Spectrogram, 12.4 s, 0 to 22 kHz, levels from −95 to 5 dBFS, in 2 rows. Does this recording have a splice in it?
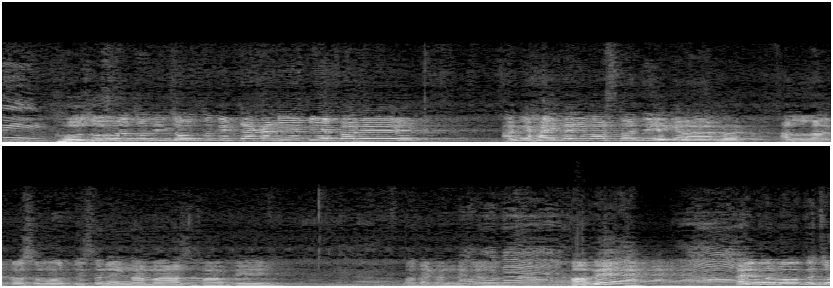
no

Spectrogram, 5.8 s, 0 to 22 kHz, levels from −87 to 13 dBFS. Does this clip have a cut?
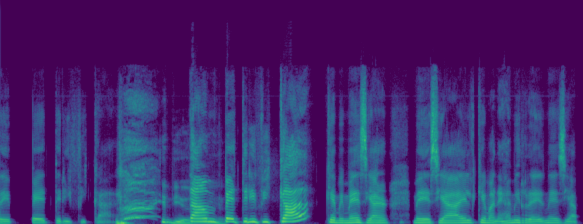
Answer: no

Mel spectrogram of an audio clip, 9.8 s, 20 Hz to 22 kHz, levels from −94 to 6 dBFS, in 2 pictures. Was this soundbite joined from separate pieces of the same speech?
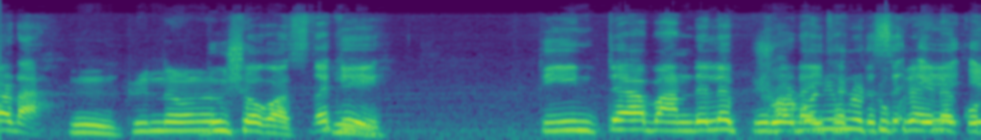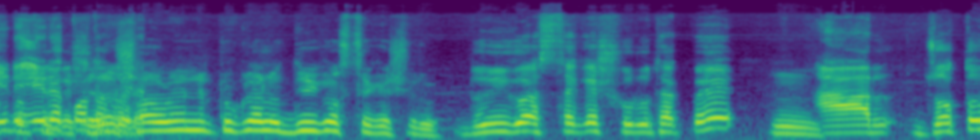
yes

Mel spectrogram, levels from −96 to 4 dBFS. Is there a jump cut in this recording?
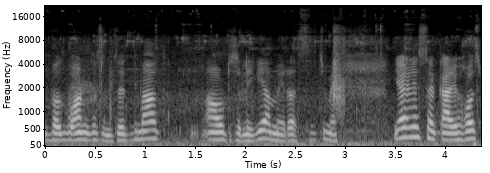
no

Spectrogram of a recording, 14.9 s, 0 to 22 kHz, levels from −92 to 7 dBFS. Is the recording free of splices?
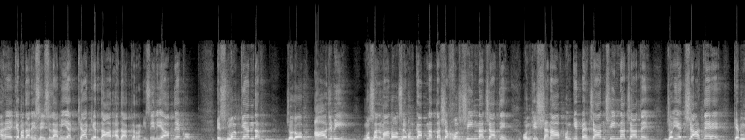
yes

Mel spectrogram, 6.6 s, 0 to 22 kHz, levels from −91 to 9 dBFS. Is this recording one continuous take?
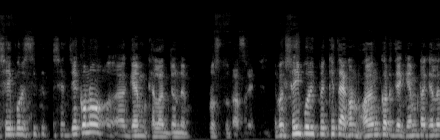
yes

